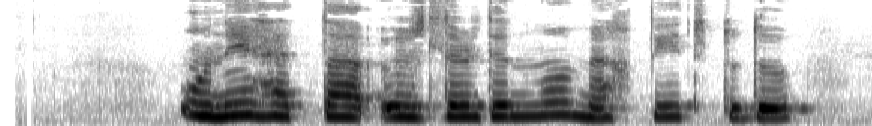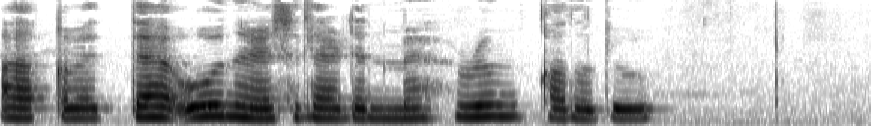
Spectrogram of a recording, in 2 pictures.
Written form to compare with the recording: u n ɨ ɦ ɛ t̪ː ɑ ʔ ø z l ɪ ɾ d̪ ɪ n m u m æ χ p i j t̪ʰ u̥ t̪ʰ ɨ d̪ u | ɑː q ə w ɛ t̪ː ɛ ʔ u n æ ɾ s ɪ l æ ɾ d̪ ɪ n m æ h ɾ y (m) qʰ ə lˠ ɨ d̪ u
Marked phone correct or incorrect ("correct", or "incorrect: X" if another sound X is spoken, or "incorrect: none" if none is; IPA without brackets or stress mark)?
correct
